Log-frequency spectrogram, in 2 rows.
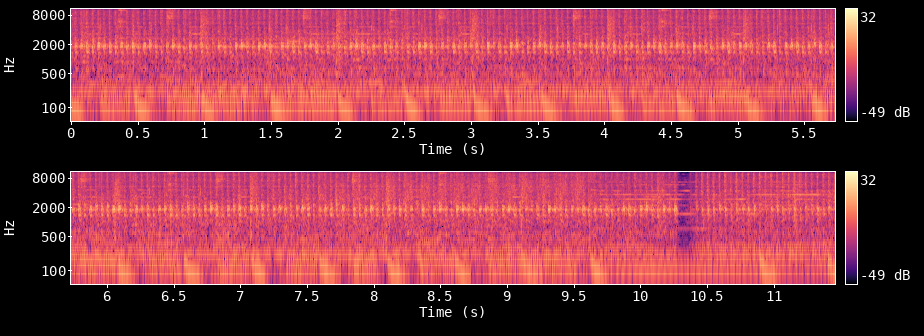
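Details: Toyota Dyna 5L diesel engine after front engine noise problem was fixed; steady idle with even, regular firing at low speed, no knocks or rattles; normal diesel idle.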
